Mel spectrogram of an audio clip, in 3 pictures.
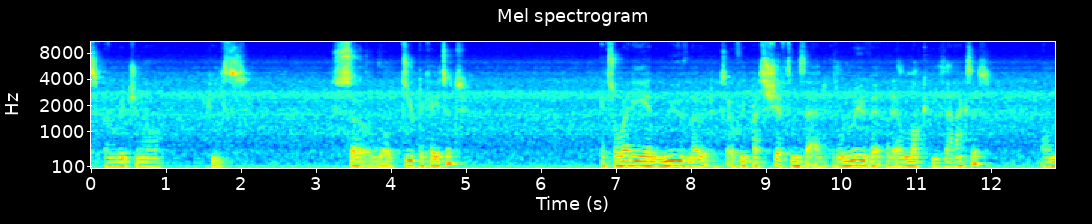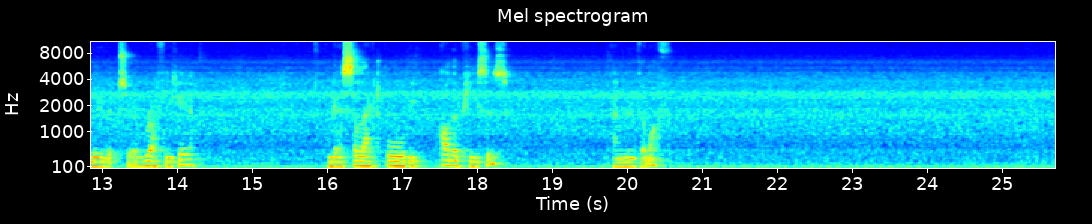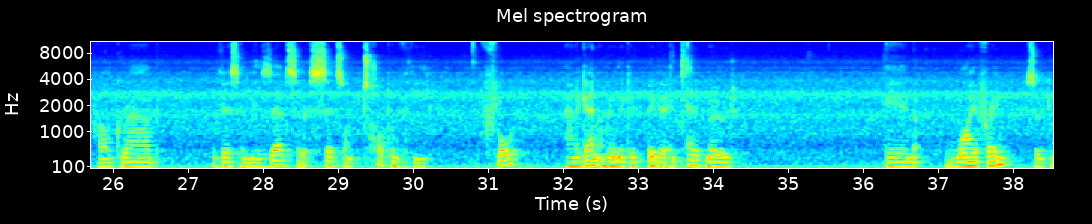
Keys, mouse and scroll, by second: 0.1 click, 1.1 middle click, 3.8 shift+d, 14.4 KP_3, 15.0-16.0 scroll up 2, 16.0 click, 17.7 shift+click, 18.2 click, 18.7 click, 19.6 g, 25.3 click, 26.7-27.3 scroll up 1, 27.3 g, 30.8 middle click, 32.0 scroll down 2, 32.3-33.7 scroll up 3, 35.4 Tab, 36.3 z.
